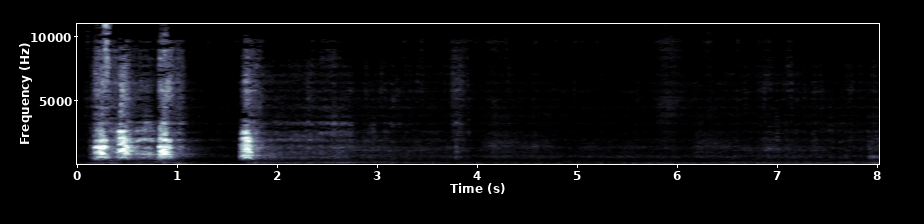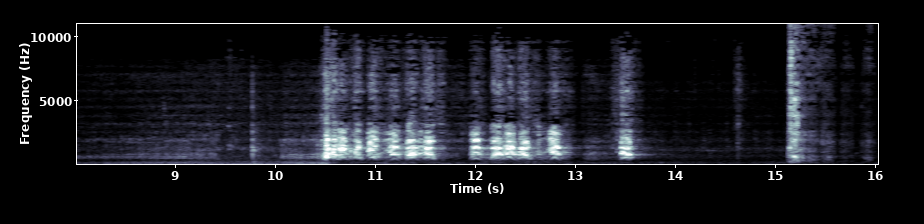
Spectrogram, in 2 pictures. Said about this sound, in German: Ja, da begegnen sich zwei Hunde.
